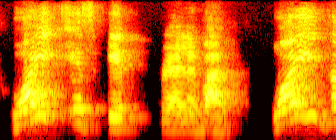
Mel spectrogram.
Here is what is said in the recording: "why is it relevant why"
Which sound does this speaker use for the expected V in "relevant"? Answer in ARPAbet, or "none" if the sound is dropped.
V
